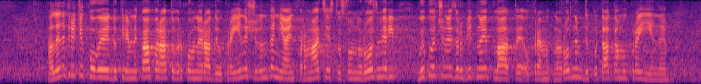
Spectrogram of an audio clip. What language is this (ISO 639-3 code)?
ukr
